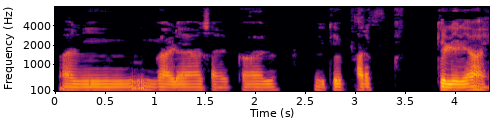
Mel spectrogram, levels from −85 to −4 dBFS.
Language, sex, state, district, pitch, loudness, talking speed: Marathi, male, Maharashtra, Nagpur, 105 Hz, -25 LUFS, 95 wpm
